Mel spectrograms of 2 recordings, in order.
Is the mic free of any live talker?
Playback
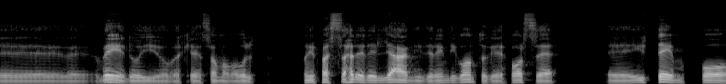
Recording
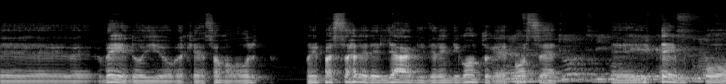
No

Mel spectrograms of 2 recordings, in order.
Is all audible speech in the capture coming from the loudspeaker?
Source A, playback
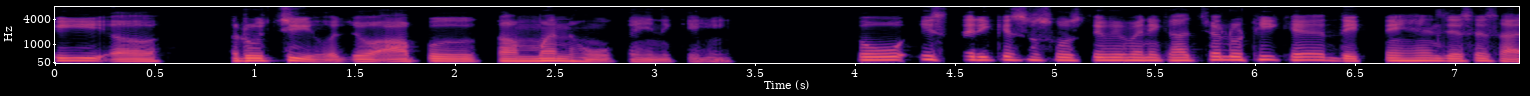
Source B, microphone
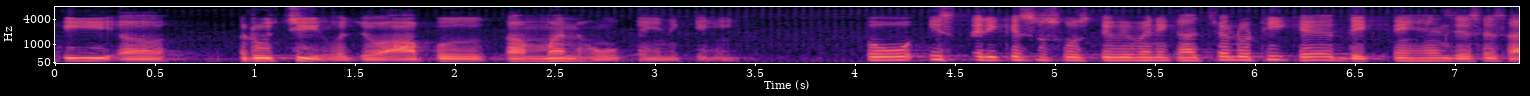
Yes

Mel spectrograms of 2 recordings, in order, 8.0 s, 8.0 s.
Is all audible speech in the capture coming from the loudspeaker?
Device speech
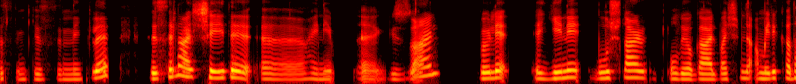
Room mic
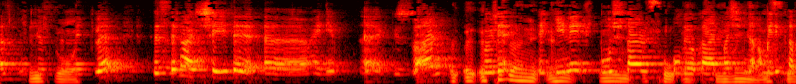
No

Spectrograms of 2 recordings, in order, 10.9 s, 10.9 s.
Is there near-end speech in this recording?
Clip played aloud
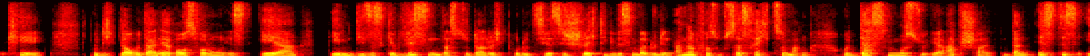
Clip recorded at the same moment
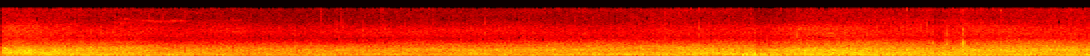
No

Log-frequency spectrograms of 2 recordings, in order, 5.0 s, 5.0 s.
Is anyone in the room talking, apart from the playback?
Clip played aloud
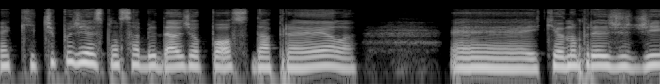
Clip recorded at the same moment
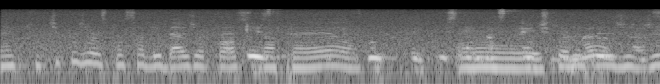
Yes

